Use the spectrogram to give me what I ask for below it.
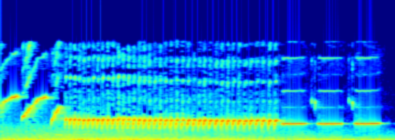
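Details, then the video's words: Training song of a Belgian canary: a few upward slurred notes, then a long rapid pulsing trill, ending with three short clear whistled notes separated by brief pauses. "Canary training song - Belgian canary singing"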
